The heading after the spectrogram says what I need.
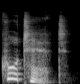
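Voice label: "quartet", British English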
